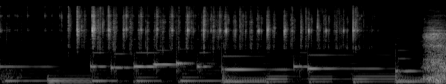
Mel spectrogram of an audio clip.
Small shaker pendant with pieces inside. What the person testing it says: you can shake it and they move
